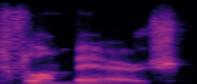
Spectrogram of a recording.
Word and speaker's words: flamberge: to point out that it's a French word and it's pronounced flamberge is it for matters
